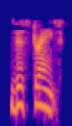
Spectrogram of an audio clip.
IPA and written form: dɪ'streɪnt (Distraint)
